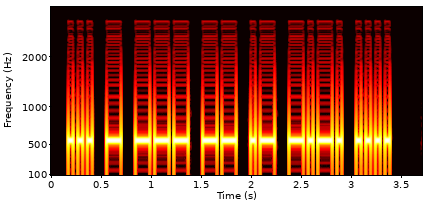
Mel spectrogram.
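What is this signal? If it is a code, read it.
Morse code, heard as a keyed tone, about 25 wpm, 550 Hz. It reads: STOMACH
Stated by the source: Morse code news headlines at 25 wpm.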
